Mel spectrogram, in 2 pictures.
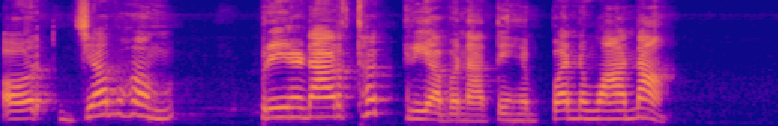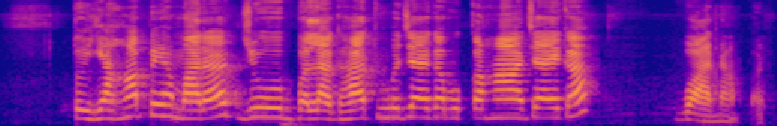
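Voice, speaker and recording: A woman's voice: on the high side, expressive, takes it slowly. A woman teaching a grammar lesson, explaining step by step and asking herself questions before answering them. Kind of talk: classroom-style lesson explanation.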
